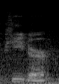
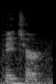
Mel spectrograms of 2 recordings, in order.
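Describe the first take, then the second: First: The name is pronounced the American way. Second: The name is pronounced the Hungarian way. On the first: "If I was living in the United States, I would say Peter" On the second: "I'm pronouncing your name in Hungarian style"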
